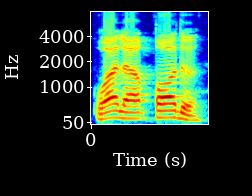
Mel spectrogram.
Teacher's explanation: قاف کو موٹا کرنا ہے، نقطوں والا قاف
